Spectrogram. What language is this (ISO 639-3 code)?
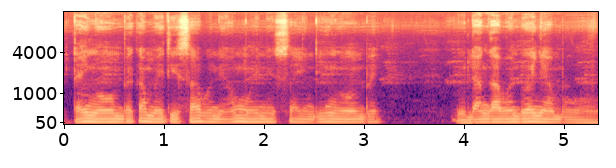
lwg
